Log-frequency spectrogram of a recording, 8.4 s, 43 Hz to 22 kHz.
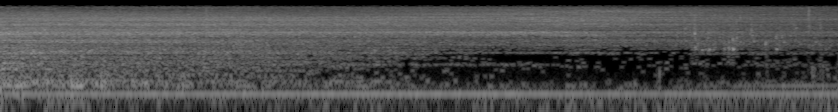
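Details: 1958 Canadian Standard Cadet toilet, just hooked up, tank refilling through its original American Standard fill valve: a steady soft hiss with a faint low hum and no squeal or chatter, a healthy fill valve.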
